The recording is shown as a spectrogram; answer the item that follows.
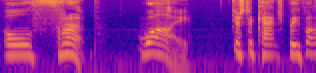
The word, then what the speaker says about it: Althorp: It's written all thrup. But it's pronounced... No, it's Althorpe, isn't it? Althorp. Correct. But they pronounce it Althrup.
